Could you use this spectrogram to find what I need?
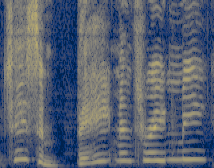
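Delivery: high put-on disbelief; can't believe who's replacing you; high squeaky mock shock; incredulous.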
